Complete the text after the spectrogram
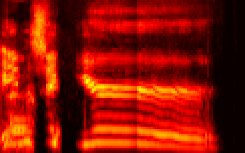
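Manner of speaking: very high, put-on girly voice. Answering a question on air, using a fake girly voice. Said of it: "You were using like a fake girly voice?".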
